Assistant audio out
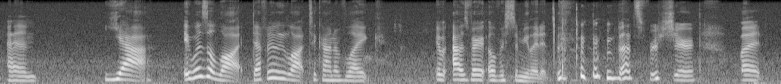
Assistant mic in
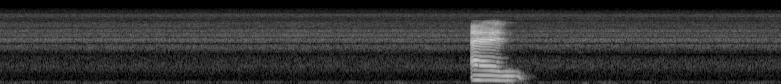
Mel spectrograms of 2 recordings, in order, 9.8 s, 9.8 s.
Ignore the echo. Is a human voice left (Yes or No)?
Yes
